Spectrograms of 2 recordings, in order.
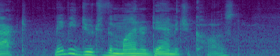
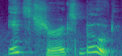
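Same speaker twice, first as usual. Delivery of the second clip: high, slow show-off line; boastful; 12 semitones higher, 4 dB louder, slower than usual. Acted. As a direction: proudly present it. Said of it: "Electronic boastfully shook it".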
